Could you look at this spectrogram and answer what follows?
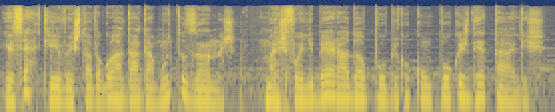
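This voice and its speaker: A man's voice: medium pitch, level tone, normal speed, dark tone, soft background music. A man with a Brazilian Portuguese accent giving a scripted narration that recaps a horror series.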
